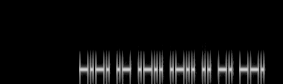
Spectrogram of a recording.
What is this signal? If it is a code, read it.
Morse code, heard as a keyed tone, about 44 wpm, 700 Hz. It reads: CALLING
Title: ING Suffix - Top 100 Words with Base Words 45wpm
